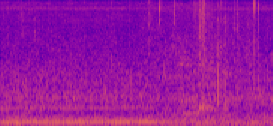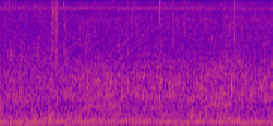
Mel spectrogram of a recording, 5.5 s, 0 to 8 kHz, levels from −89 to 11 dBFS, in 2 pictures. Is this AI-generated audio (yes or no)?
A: no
